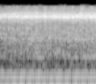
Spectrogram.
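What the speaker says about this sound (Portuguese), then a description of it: "Vamos ver o motorzinho aqui trabalhar." A Fiat Palio engine idles steadily at close range, a low, even hum holding constant with no speech over it.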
